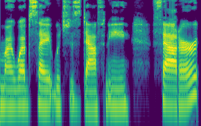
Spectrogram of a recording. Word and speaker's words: Fatter: So I'm happy to share my website, which is Daphne Fatter. It's actually spelled like it sounds.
